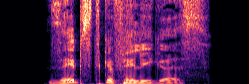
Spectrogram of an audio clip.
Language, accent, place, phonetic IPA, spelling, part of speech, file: German, Germany, Berlin, [ˈzɛlpstɡəˌfɛlɪɡəs], selbstgefälliges, adjective, De-selbstgefälliges.ogg
- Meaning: strong/mixed nominative/accusative neuter singular of selbstgefällig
